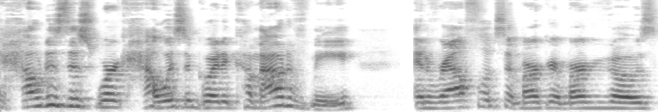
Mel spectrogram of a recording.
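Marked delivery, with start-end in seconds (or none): none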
